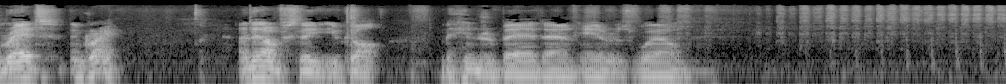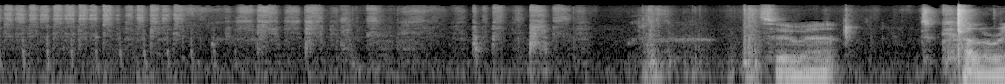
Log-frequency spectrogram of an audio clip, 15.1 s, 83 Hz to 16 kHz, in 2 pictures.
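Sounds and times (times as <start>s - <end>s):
marker scratching on paper: 4.5s - 12.0s.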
